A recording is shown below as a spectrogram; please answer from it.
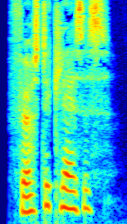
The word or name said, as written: førsteklasses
